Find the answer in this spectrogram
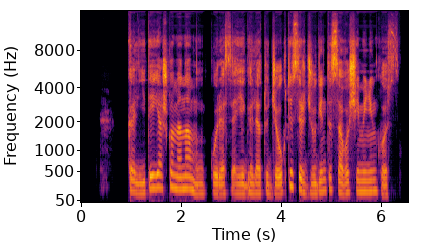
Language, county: Lithuanian, Vilnius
